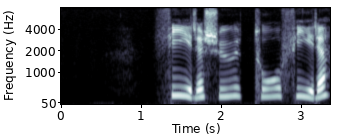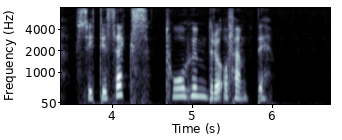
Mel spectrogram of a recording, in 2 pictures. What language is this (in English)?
Norwegian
